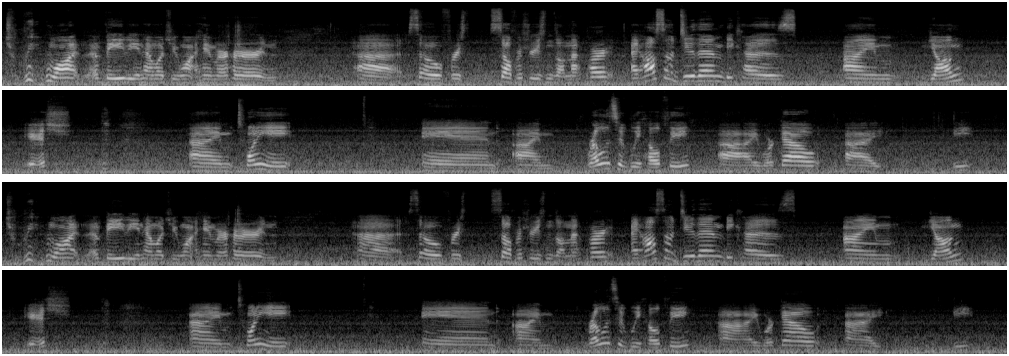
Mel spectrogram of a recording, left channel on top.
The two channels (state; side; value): quieter; right; 5.1 dB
